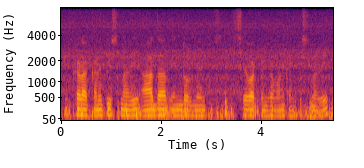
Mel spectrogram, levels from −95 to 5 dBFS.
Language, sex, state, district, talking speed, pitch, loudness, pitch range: Telugu, male, Telangana, Adilabad, 90 wpm, 105 Hz, -20 LUFS, 100-110 Hz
